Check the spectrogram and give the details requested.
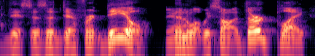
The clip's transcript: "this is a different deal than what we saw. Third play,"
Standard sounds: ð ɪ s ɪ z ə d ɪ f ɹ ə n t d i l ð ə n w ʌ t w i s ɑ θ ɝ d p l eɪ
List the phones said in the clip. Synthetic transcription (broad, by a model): ð ɪ s ɪ z ə d ɪ f ɹ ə n d i l ð ə n w ʌ t w i s ɑ θ ɝ d p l eɪ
